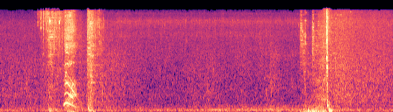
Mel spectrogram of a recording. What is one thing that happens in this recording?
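A heavy axe strikes with a sharp thud.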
